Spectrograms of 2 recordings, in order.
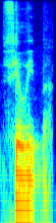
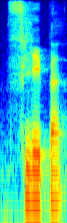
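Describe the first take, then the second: First: The L keeps its usual sound. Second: The I is cut and the L altered. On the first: "em vez de" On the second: "cortarem o I, ainda voltam a alterar o som do L"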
